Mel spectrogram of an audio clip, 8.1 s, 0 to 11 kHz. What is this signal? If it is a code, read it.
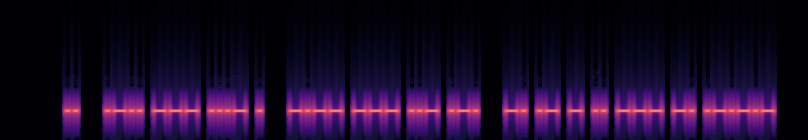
Morse code, heard as a keyed tone, about 32 wpm, 700 Hz. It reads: I LOVE YOUR NATION.
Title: Sentences from Top 1000 Words - Review Part 6 - 30wpm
